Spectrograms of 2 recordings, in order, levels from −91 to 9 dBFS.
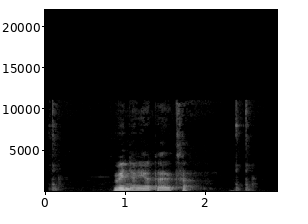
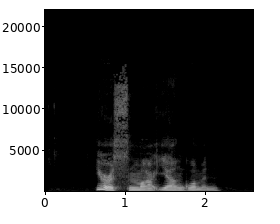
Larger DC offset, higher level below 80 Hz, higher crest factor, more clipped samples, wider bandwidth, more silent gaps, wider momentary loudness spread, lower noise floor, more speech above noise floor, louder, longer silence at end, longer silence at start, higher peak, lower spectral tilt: neither; first, -56 dBFS vs -74 dBFS; about the same, 22 dB vs 20 dB; neither; second, 11.5 kHz vs 14.5 kHz; neither; first, 16 LU vs 12 LU; second, -80 dBFS vs -84 dBFS; second, 50 dB vs 56 dB; about the same, -31 LUFS vs -29 LUFS; first, 1.1 s vs 0.45 s; first, 0.85 s vs 0.65 s; about the same, -12 dBFS vs -10 dBFS; about the same, -7.5 dB/octave vs -7 dB/octave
